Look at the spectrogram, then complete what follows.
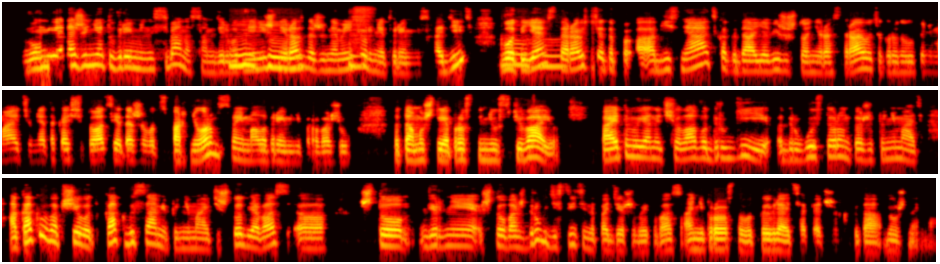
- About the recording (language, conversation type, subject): Russian, unstructured, Почему для тебя важна поддержка друзей?
- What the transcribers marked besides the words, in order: chuckle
